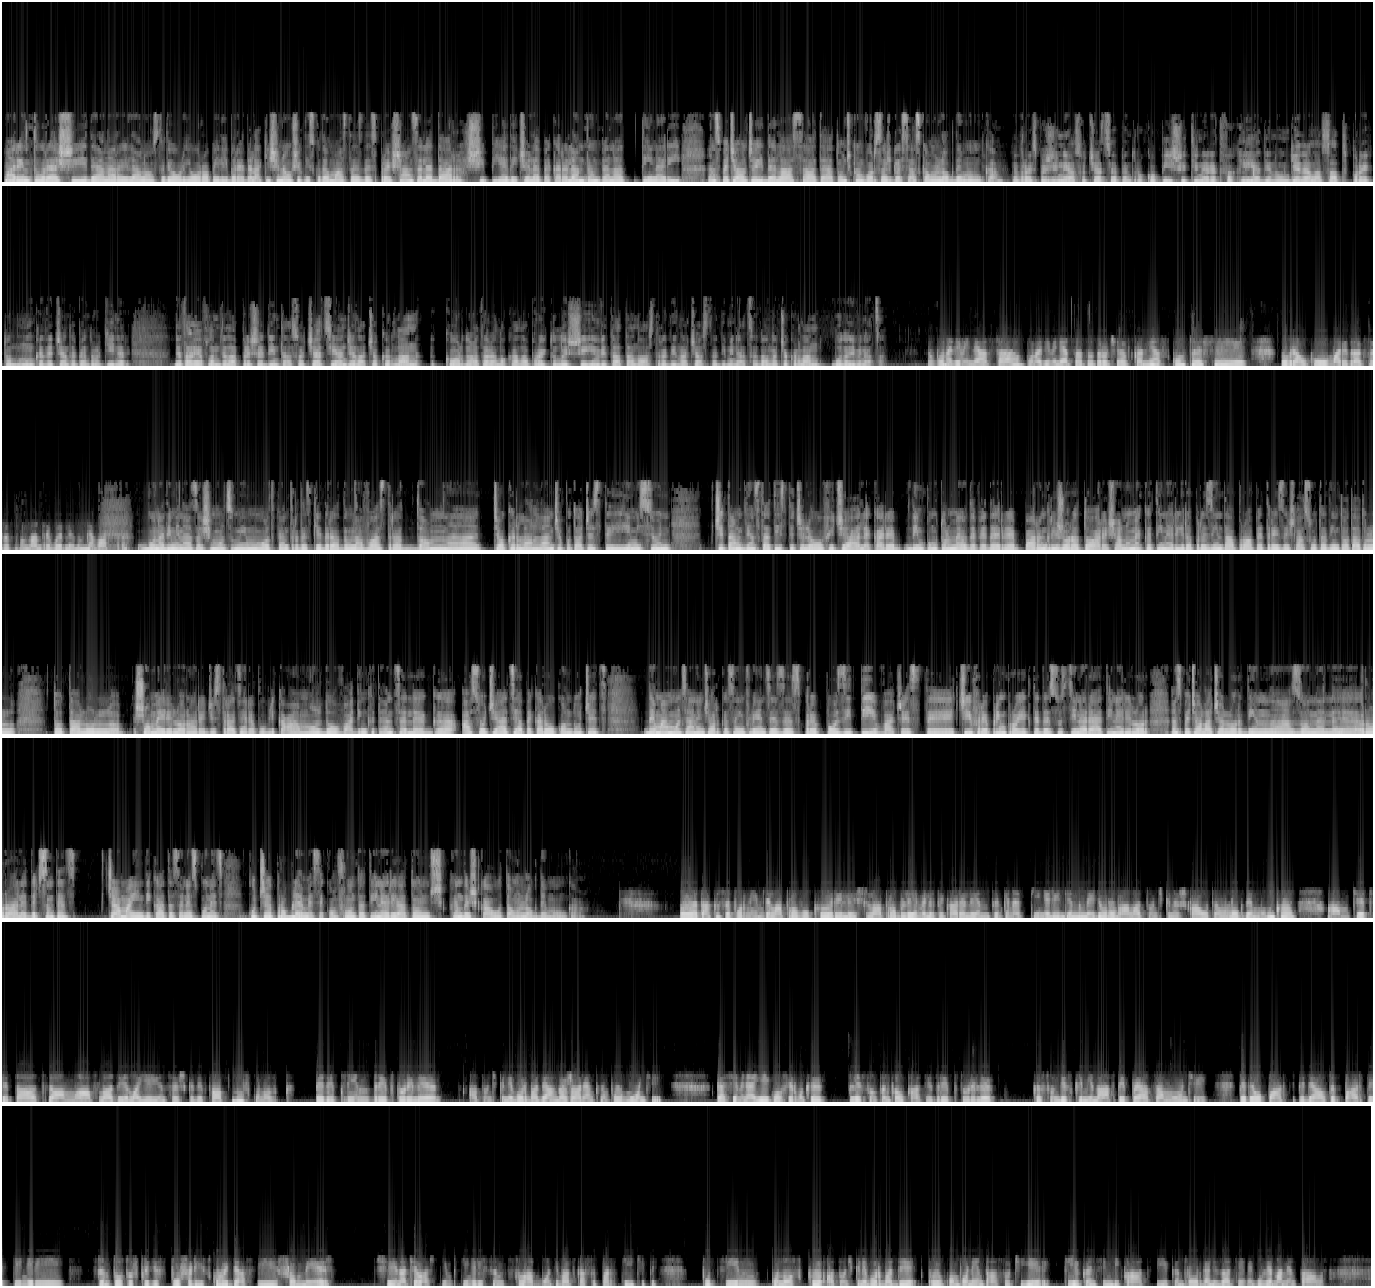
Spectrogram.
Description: Interviul dimineții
